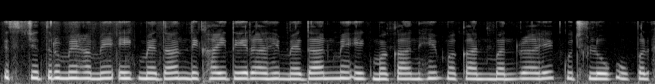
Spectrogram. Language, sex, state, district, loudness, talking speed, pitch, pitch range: Hindi, female, Madhya Pradesh, Bhopal, -12 LUFS, 200 wpm, 270 Hz, 255-275 Hz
